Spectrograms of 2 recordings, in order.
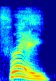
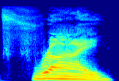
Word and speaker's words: Frey: This new and updated supplement is written by the original author, Frank Frey, and Chris Keeling. It might be Frank Fry, because I have seen the spelling of his last name pronounced Fry, F-R-E-Y.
